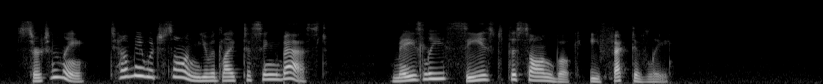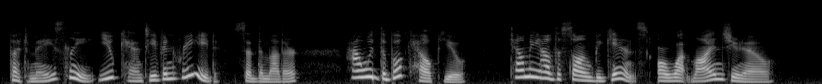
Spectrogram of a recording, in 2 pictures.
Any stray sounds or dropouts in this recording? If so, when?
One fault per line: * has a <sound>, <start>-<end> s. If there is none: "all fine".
all fine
